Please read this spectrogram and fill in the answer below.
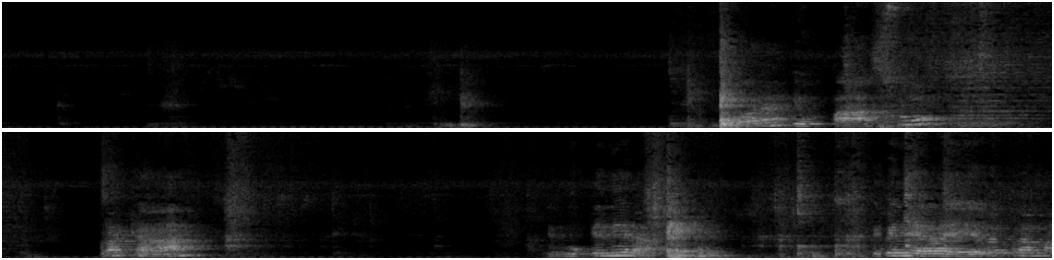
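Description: Soft rustling of hands working damp cassava starch in a bowl, then about five seconds in a woman's voice talking, with steel bowls knocking and clinking as the starch is tipped onto a sieve.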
